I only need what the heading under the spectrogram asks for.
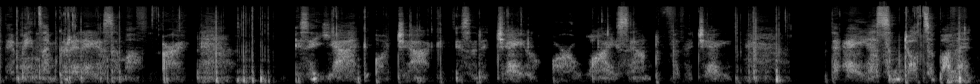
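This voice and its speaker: A woman's voice: normal speed, rough recording. A young woman whispering close to the microphone as an ASMR creator, reading chat in a giggly, unsure way and trying out foreign words.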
